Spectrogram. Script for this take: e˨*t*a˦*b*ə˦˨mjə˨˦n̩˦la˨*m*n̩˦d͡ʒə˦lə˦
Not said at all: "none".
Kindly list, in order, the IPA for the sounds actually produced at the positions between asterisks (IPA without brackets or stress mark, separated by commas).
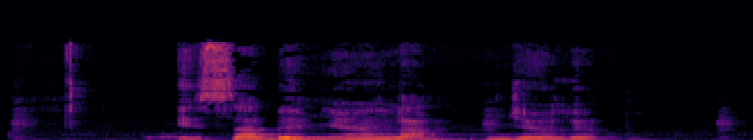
s, b, m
